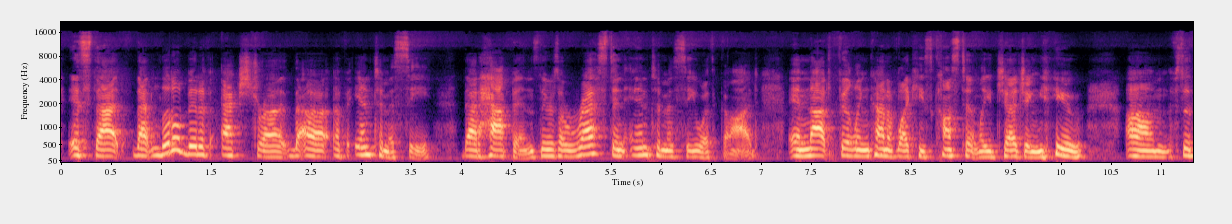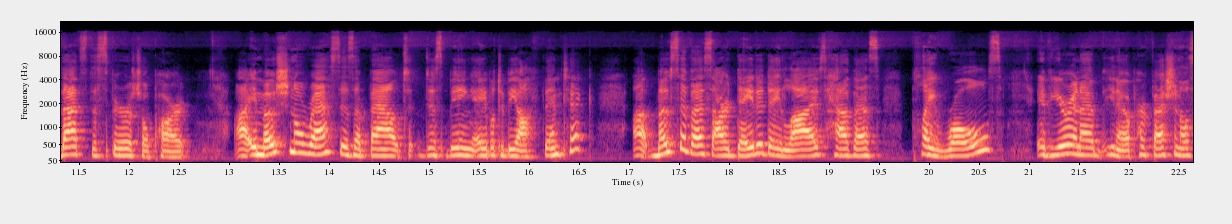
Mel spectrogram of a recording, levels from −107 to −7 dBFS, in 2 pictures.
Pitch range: 180-225 Hz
